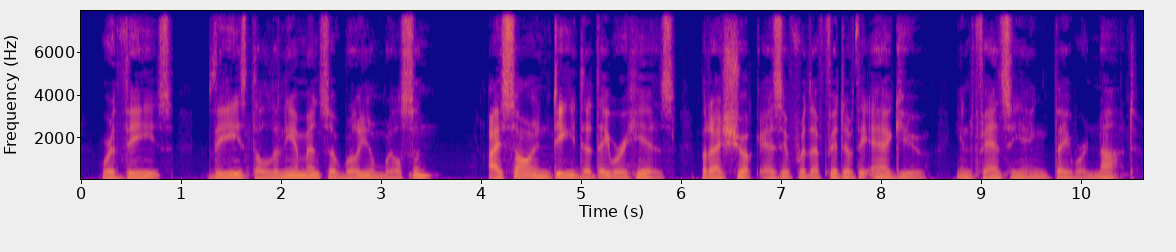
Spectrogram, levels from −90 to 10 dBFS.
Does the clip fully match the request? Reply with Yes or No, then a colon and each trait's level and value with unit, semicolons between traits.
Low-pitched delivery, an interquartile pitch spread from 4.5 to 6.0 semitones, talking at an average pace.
Yes: low, 100 Hz; average, 5.0 semitones; average, 170 wpm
